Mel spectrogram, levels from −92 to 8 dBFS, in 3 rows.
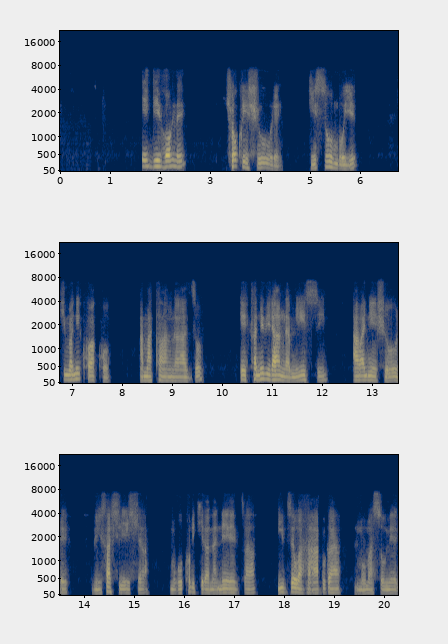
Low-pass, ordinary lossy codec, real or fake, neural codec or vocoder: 7.2 kHz; Opus, 16 kbps; fake; codec, 16 kHz in and 24 kHz out, 0.6 kbps, FireRedTTS-2 codec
